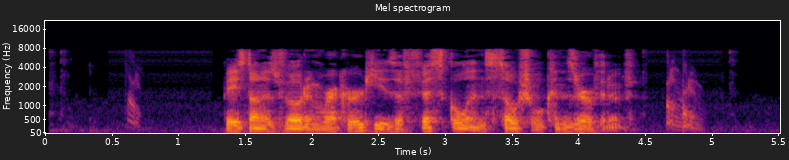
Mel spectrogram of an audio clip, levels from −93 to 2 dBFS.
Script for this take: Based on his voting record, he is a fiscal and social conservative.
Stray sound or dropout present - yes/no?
yes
